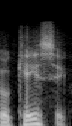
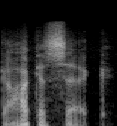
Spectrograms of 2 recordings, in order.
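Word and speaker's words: Ocasek: like recording with rick o'kasick from the cars and he's like actually his name is pronounced rick akasek wow so there you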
